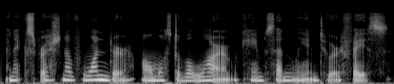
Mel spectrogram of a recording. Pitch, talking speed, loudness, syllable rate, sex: 190 Hz, 185 wpm, -21 LUFS, 5.4 syllables/s, female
